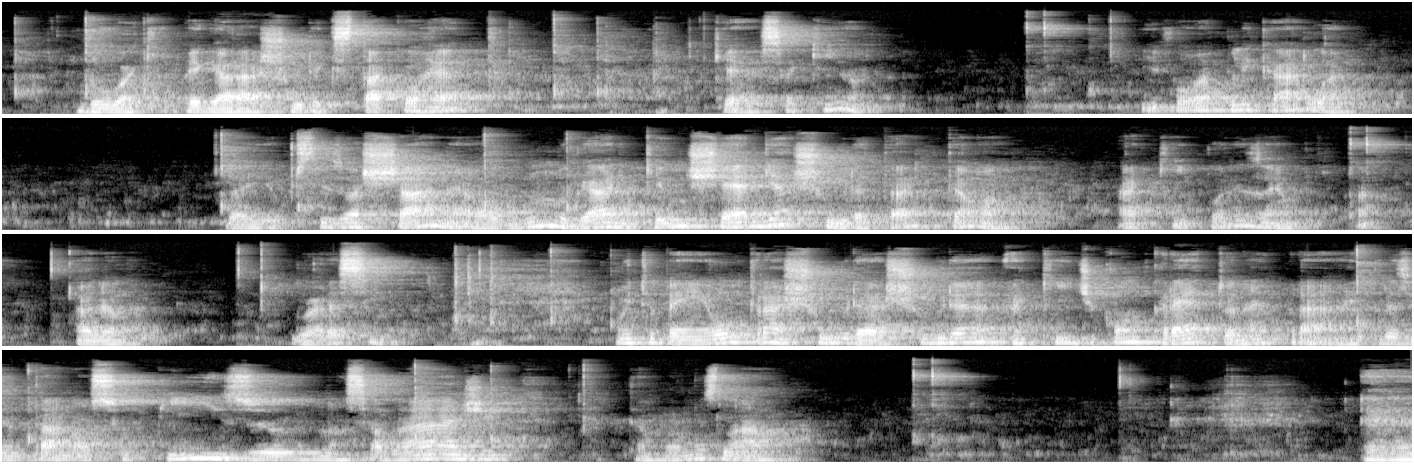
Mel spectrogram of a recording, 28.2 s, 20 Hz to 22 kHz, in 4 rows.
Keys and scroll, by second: 16.4 Escape, 16.6 Escape.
